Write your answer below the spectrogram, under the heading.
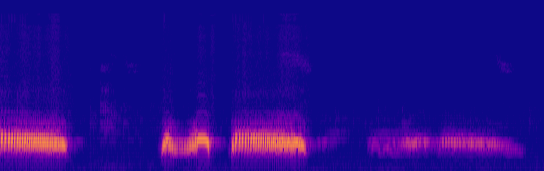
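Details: Spotted dove, 'giọng thổ' cooing to stimulate other doves: a long steady coo, then a short wavering double note and a second long coo, followed by a softer drawn-out, fading coo.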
